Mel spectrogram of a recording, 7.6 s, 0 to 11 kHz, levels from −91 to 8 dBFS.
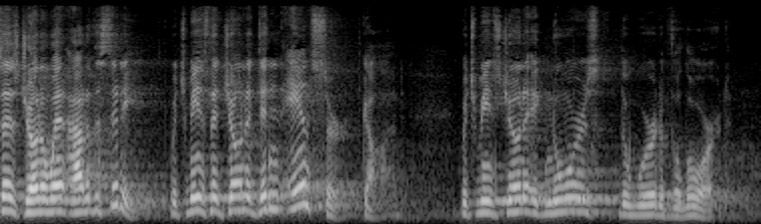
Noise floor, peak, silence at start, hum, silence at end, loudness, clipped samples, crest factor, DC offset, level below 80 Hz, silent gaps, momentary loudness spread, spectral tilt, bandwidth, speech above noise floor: -58 dBFS; 0 dBFS; 0 s; none; 0.35 s; -22 LUFS; under 0.1%; 22 dB; under 0.1%; -76 dBFS; none; 19 LU; -6 dB/octave; 10 kHz; 37 dB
